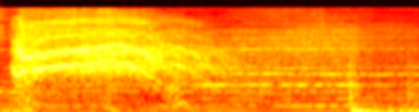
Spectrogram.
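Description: Dramatic film music under a whooshing sound effect for a fire attack, which rises and then falls in pitch over the first second. A loud impact hit lands near the end.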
